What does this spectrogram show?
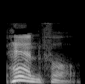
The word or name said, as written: panful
